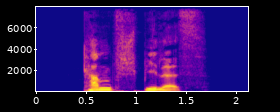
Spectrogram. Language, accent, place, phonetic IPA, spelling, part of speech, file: German, Germany, Berlin, [ˈkamp͡fˌʃpiːləs], Kampfspieles, noun, De-Kampfspieles.ogg
- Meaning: genitive of Kampfspiel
